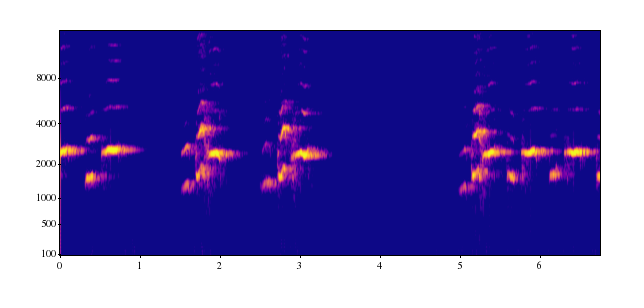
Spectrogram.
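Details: Male cockatiel singing: one whistled phrase, two short chirpy bursts, then after a long pause a rolling run of bright whistles rising and falling in pitch.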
